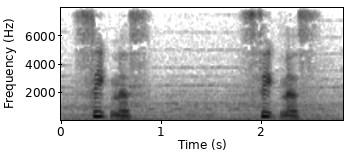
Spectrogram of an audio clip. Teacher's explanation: The stress is located on the first syllable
